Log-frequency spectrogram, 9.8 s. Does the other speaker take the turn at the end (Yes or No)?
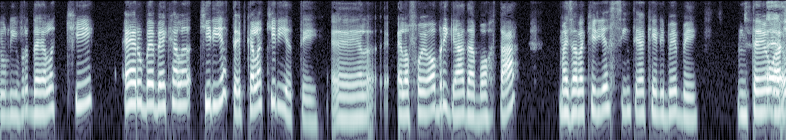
Yes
